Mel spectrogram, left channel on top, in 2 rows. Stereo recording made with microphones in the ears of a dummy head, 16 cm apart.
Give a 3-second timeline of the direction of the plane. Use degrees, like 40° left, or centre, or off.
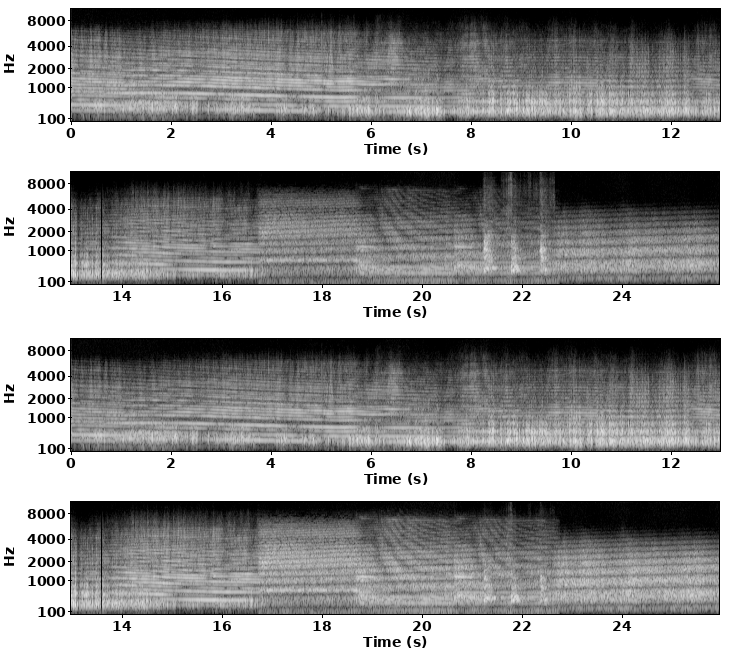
40° left, 30° left, 20° left, 10° right, 30° right, 40° right, 50° right, 60° right, 70° right.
